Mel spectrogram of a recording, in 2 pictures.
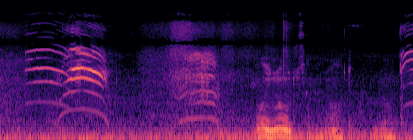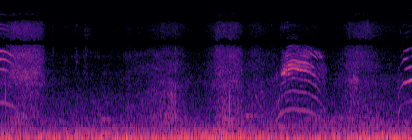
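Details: Newborn kittens with their mother cat living on the street: a run of high, arching meows, several overlapping in quick bursts, with a person speaking Turkish in the middle and steady low background hum.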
